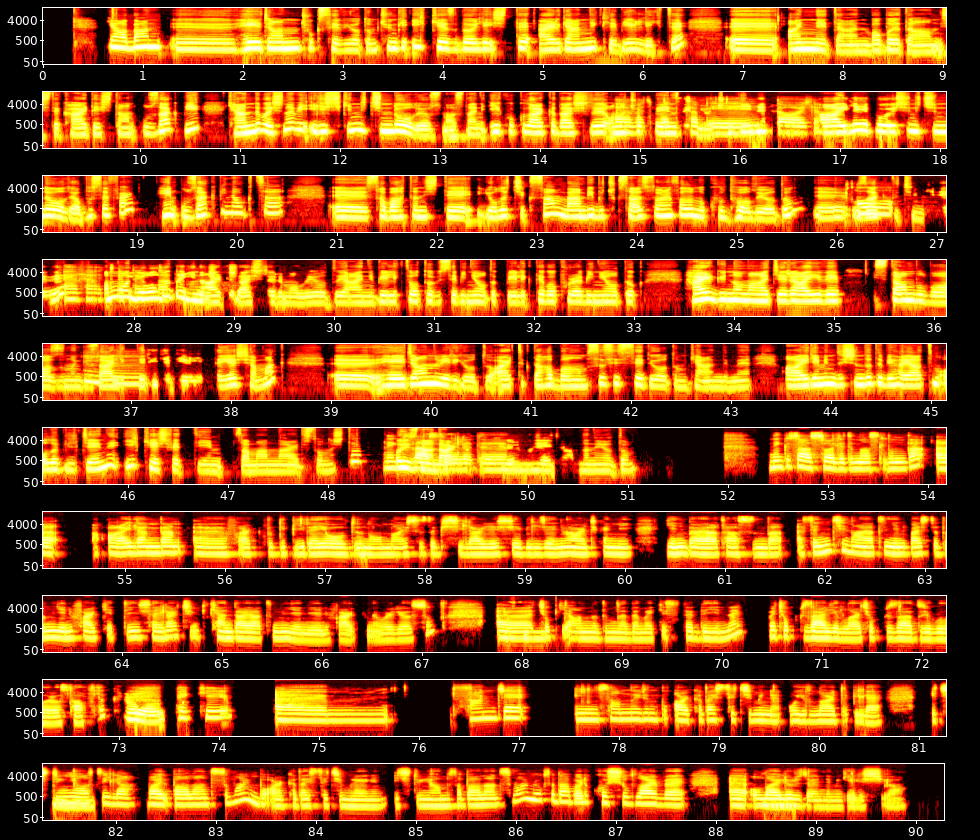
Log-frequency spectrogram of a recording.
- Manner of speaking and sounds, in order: tapping; other background noise
- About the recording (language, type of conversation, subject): Turkish, podcast, Uzun süren arkadaşlıkları nasıl canlı tutarsın?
